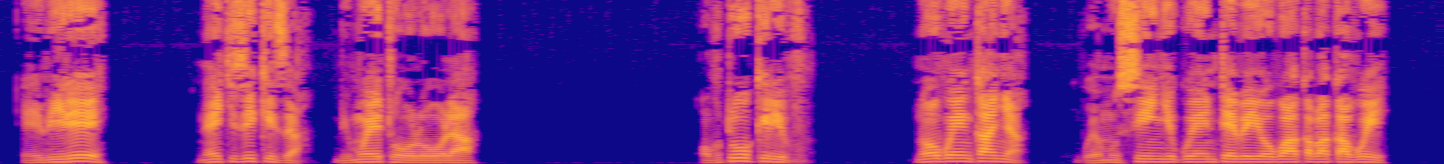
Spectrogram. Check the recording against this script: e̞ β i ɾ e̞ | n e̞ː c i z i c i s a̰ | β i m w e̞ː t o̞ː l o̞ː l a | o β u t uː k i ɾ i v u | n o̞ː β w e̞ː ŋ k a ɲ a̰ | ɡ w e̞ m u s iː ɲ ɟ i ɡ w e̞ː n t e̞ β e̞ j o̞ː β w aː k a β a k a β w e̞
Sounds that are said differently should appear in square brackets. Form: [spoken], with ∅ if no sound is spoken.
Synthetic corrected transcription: e̞ β i ɾ e̞ | n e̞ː c i z i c i [z] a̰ | β i m w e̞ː t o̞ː l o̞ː l a | o β u t uː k i ɾ i v u | n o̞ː β w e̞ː ŋ k a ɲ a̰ | ɡ w e̞ m u s iː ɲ ɟ i ɡ w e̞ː n t e̞ β e̞ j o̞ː β w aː k a β a k a β w e̞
